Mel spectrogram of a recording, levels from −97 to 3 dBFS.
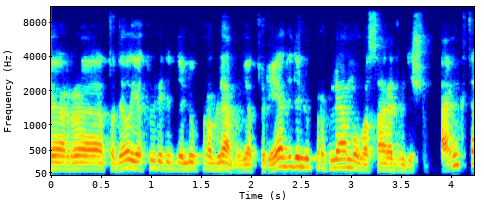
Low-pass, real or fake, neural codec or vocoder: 9.9 kHz; real; none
